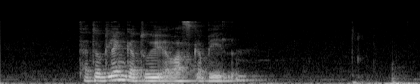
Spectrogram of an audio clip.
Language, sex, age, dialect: Faroese, female, 15-35, Vágar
